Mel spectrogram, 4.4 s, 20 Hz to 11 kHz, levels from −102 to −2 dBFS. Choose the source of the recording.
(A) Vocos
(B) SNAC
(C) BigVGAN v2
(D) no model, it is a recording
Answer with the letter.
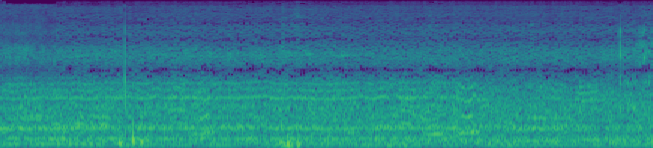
D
